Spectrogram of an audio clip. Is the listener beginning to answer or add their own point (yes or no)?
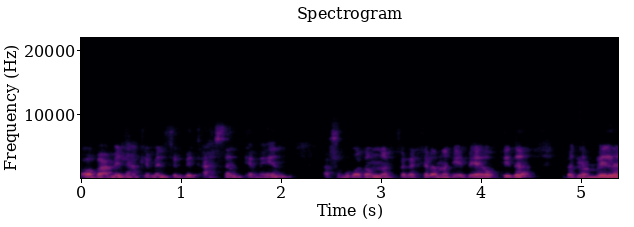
no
